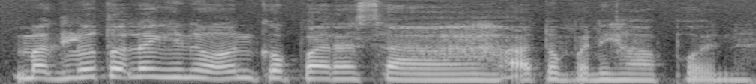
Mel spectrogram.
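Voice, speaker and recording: A woman playing a gentle, dutiful young daughter with a creaky voice in a radio drama. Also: fairly high pitch, fast. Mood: tender.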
